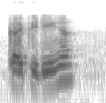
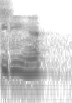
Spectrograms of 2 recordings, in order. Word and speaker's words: Caipirinha: Caipirinha. – Caipirinha. Caipirinha. Am I close? – Caipirinha.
